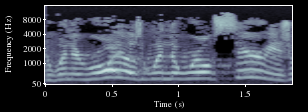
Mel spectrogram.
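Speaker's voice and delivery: usual speaking voice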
